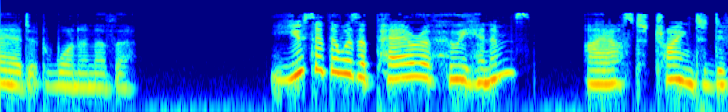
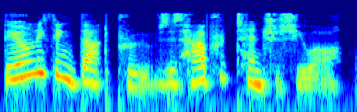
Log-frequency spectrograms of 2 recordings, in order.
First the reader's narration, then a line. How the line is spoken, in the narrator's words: muttered Perkins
